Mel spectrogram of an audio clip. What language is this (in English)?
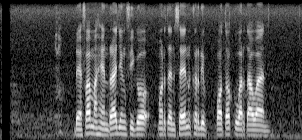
Sundanese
